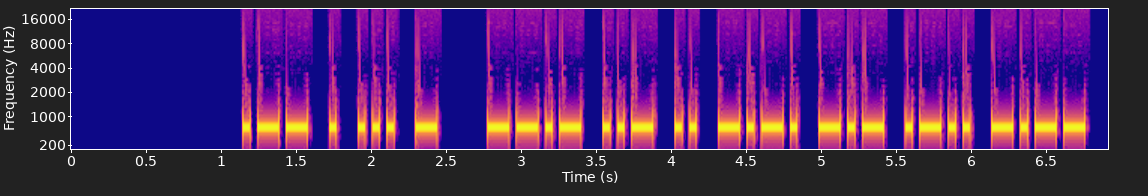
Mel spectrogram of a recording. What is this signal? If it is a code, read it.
Morse code, heard as a keyed tone, about 25 wpm, 700 Hz. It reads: WEST QUICKLY
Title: Pangram Challenge v2 - 25wpm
